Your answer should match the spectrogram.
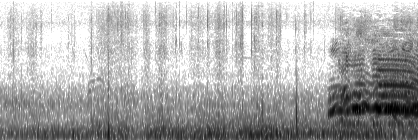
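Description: Cricket players shouting loudly, several voices at once, breaking out near the end just after a faint knock of bat striking ball.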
